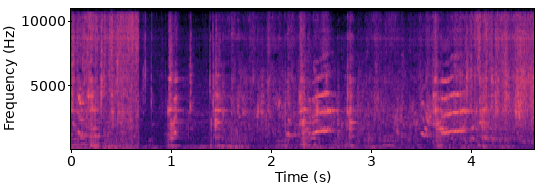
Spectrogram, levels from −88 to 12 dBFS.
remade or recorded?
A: remade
